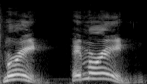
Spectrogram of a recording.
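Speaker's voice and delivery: very high, loud repeated hail; insistent calling. Retold or imitated.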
